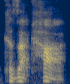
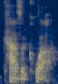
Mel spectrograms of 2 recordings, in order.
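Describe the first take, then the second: First: The final ha is said as a separate syllable. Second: The final ha is joined to the last letter. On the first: The speaker calls it wrong. "you wouldn't say" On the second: The speaker calls it right. "you'd say"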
